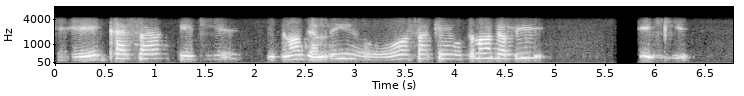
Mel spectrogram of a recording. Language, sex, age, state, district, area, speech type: Hindi, female, 60+, Bihar, Madhepura, rural, conversation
